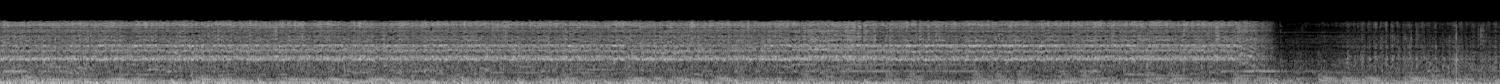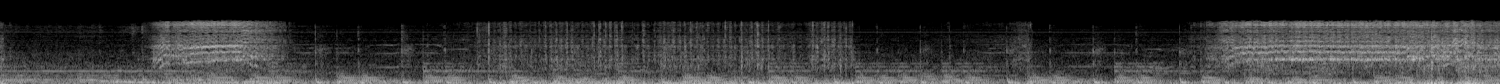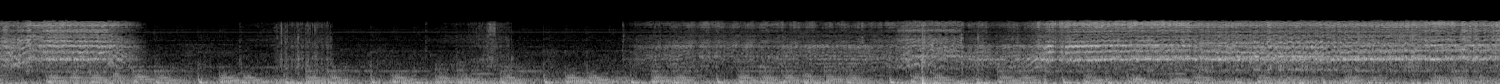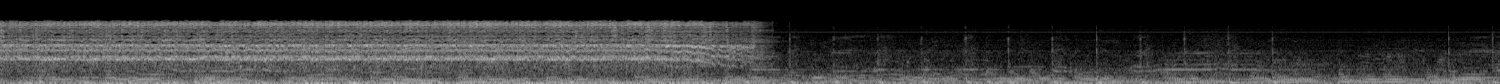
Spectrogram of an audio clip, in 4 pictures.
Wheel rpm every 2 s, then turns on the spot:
160, 160, 160, 160, 160, 160, 50, 20, 60, 10, 30, 20, 0, 50, 140, 90, 10, 10, 50, 70, 140, 160, 160, 160, 160, 160, 50, 0, 0, 0.
12-16 18-24 32-34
